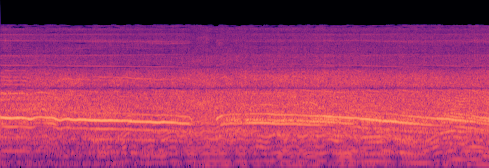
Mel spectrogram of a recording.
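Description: Film soundtrack: two long, high held tones, each sliding slowly downward, one after the other, over a choppy lower layer.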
